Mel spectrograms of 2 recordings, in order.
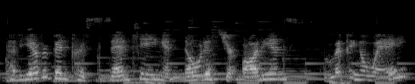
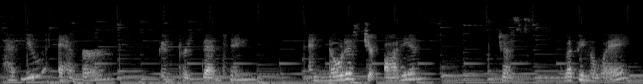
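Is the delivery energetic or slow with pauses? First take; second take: energetic; paused. First: It is said with lively, animated energy. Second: It is said with deliberate pauses for effect. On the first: This suits presenting online. "I was much more energetic and animated" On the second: This suits presenting in person. "I had a lot more pausing for effect"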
